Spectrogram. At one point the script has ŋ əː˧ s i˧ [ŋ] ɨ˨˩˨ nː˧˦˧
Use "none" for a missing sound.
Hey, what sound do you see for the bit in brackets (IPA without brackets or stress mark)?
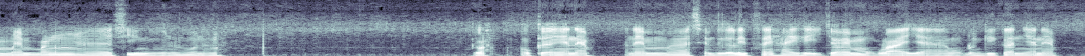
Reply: ŋ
